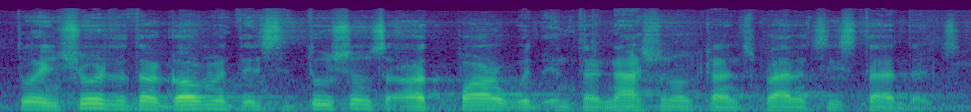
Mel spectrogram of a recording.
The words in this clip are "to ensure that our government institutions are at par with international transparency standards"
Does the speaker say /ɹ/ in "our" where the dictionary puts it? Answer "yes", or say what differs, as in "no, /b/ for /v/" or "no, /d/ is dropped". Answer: no, /w/ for /ɹ/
